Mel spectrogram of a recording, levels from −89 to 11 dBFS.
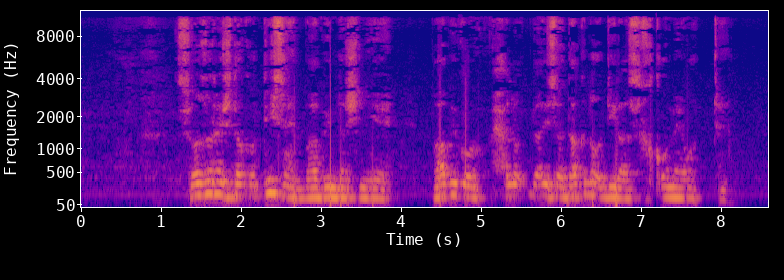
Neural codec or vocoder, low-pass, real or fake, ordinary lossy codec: none; 10.8 kHz; real; AAC, 32 kbps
